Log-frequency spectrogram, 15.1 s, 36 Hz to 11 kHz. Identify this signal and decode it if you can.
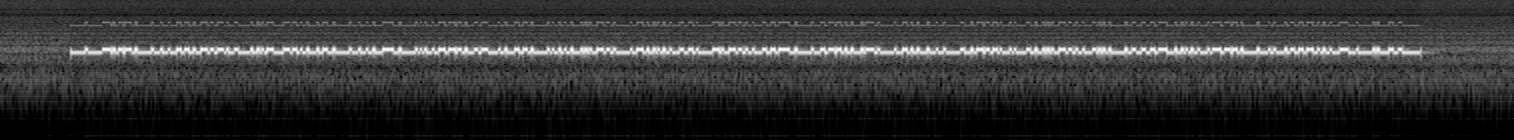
RTTY (45.45 baud, 170 Hz shift), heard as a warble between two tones, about 1360 Hz centre. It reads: QUP HVJM 2Q5YA UM8F6 AJ8H 85U 3U1C GXPY 4WIOJ3 KKIN9XI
